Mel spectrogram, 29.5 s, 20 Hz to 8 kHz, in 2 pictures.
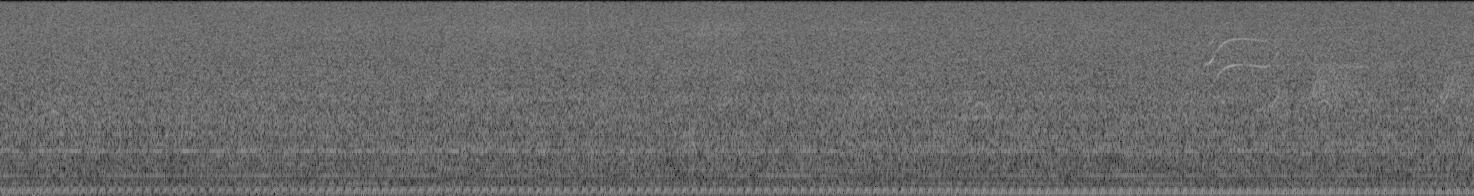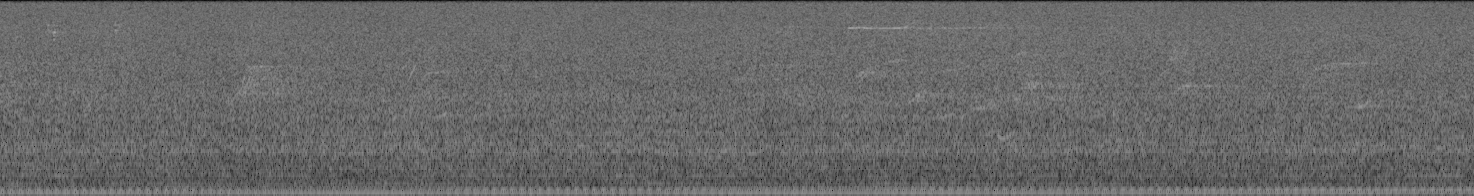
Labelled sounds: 11.9	12.8	killer whale, southern resident, 2.5 to 4.3 kHz
23.1	23.9	killer whale, southern resident, 5.0 to 5.8 kHz

